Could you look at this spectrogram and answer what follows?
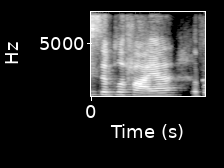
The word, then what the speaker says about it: Simplifya: We tried to simplify the name, but it's always mispronounced. So the company's actually Simplifia.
